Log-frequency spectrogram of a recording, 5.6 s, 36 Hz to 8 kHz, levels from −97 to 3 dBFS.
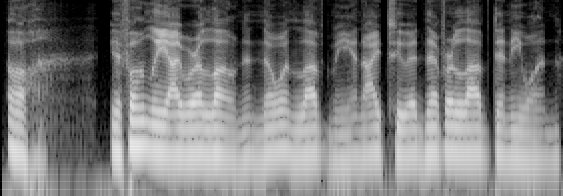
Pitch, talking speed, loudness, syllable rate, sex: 110 Hz, 190 wpm, -17 LUFS, 5.8 syllables/s, male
